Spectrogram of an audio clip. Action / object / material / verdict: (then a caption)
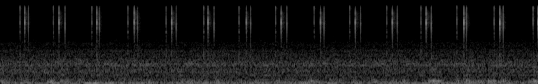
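tap / clear quartz crystal / quartz / none. A clear quartz crystal is tapped in a steady, rapid series of light, dry clicks. Each tap is short and bright with almost no ring, over a faint low background hiss.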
